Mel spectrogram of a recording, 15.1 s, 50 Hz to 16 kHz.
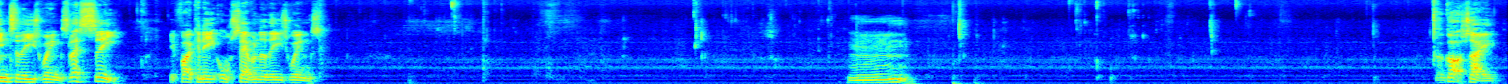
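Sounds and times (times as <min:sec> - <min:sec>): man chewing chicken wings: 0:03.8 - 0:08.6, 0:09.3 - 0:13.9
short voiced sound from man: 0:08.5 - 0:09.2.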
